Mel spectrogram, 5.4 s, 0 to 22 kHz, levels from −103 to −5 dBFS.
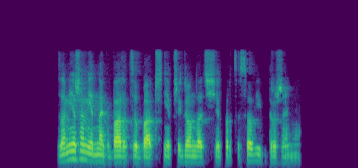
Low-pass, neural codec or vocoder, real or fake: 7.2 kHz; none; real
